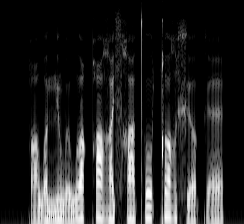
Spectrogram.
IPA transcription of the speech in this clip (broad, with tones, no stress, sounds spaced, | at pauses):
q aː˩˥ w ʌ˥˩ nʲ õ˥˩ w ɵ˥˧ w ɤː˥˧ qʰ ʌː˥˧ ʁ æ˥˩ sʲ χ a˥˩ t̪ʰ o˥˧ ǃ ɤ˥˧ ʁ xʲ ʌː˩˧˩ k ɛ˩˧˩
